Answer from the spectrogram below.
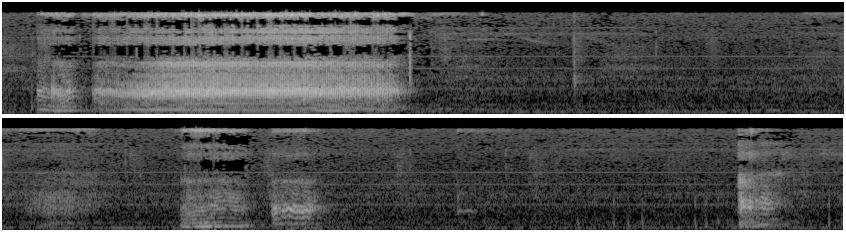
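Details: Snoring from a small dog: one loud, rattling, drawn-out snore, then softer snorts and breathy noises.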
